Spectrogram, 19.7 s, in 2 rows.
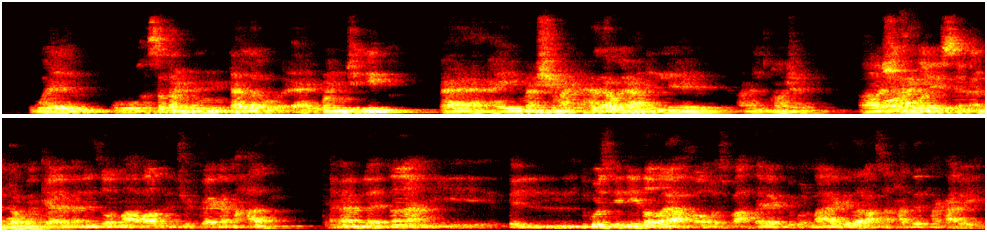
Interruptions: present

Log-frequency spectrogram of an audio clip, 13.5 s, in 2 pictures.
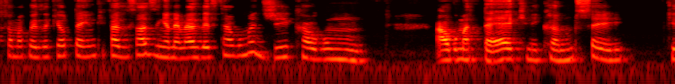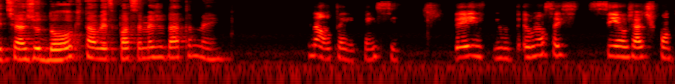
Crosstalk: none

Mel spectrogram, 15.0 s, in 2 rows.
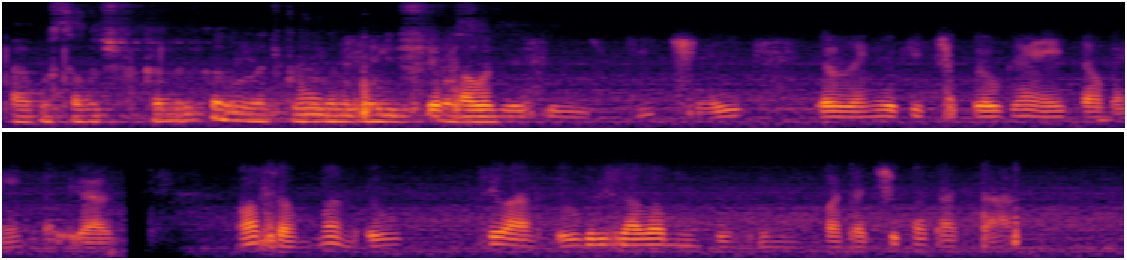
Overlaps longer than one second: present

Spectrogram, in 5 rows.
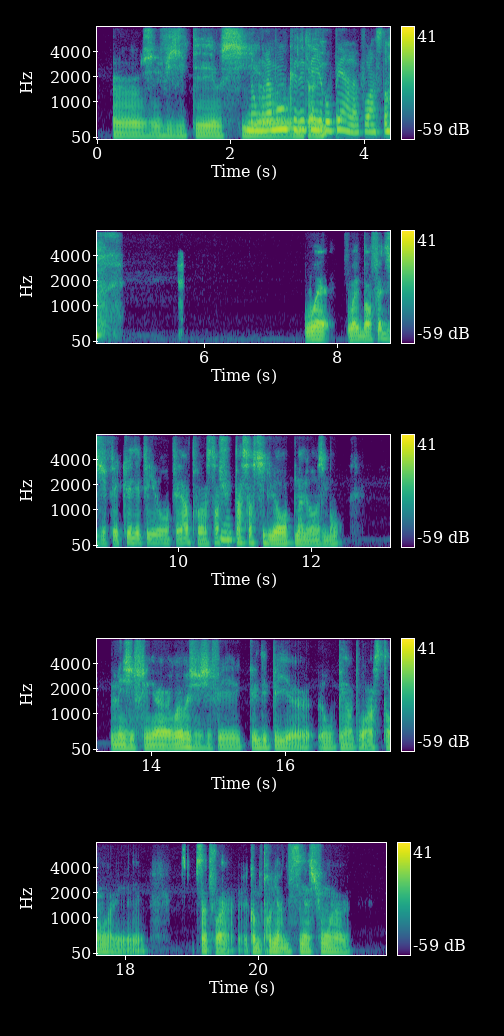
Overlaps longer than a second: present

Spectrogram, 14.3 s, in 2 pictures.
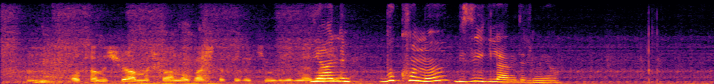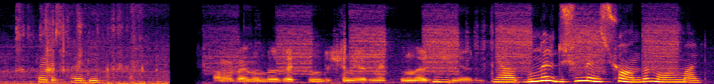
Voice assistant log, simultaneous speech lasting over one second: none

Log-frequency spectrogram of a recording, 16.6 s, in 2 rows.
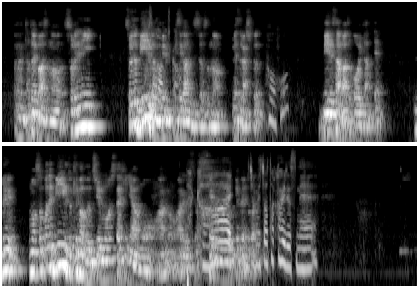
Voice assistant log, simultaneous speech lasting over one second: present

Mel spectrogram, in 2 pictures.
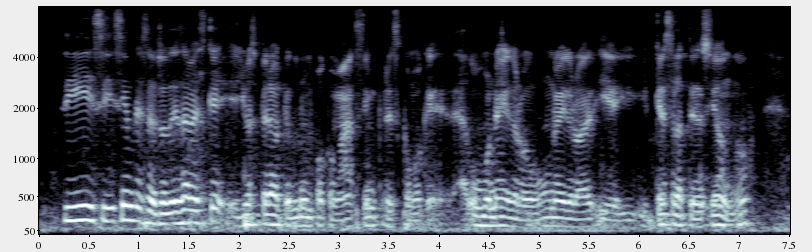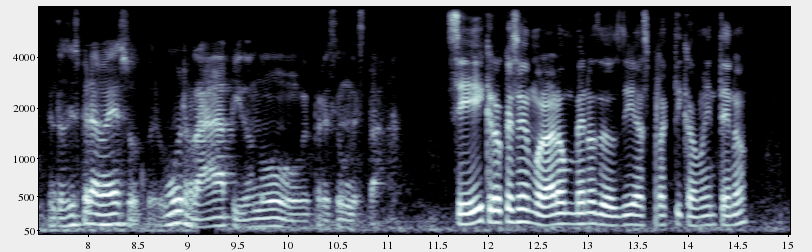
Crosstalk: none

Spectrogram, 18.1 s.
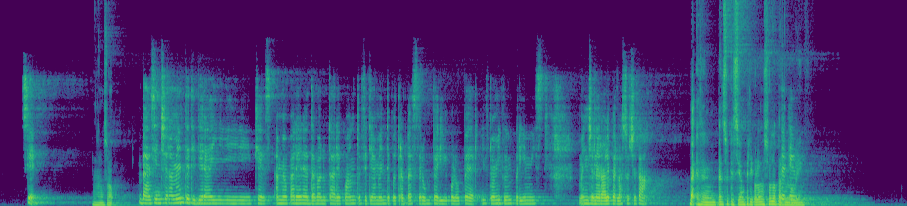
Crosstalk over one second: none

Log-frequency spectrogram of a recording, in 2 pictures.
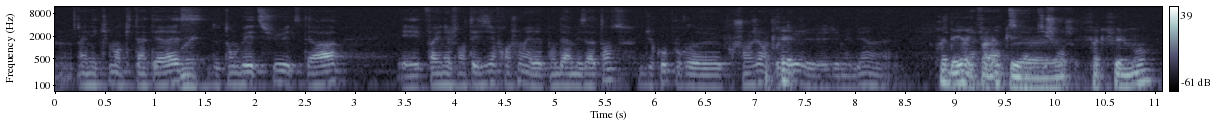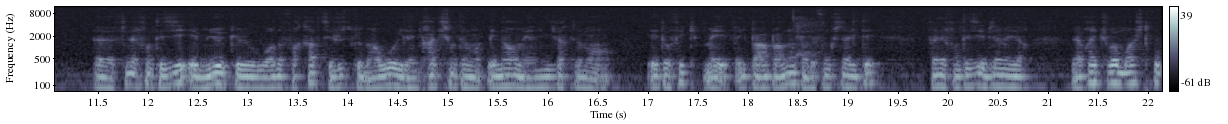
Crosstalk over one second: present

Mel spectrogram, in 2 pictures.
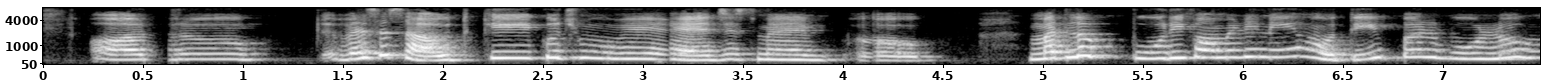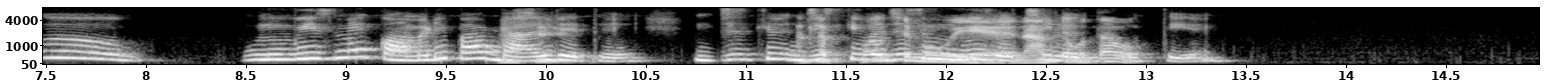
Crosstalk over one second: present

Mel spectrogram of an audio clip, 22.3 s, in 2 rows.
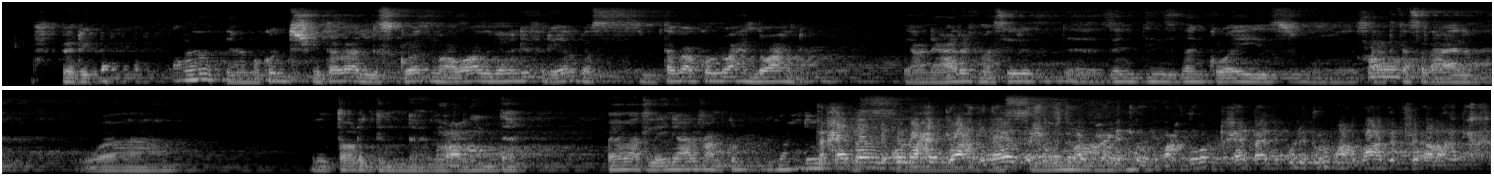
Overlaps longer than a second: present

